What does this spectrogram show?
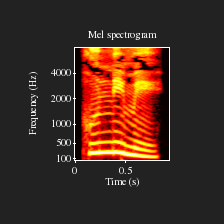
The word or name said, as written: ಹುಣ್ಣಮಿ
